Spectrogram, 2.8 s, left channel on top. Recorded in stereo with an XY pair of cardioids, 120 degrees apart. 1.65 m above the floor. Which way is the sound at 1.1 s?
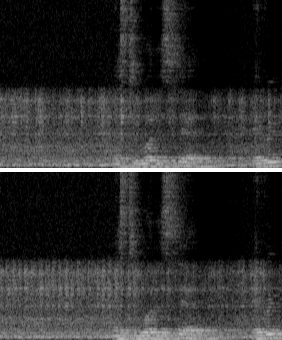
25° right.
